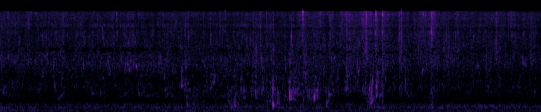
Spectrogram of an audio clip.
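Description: Shallow creek trickling over stones, with light splashes from a small dog wading through the water around the middle.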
